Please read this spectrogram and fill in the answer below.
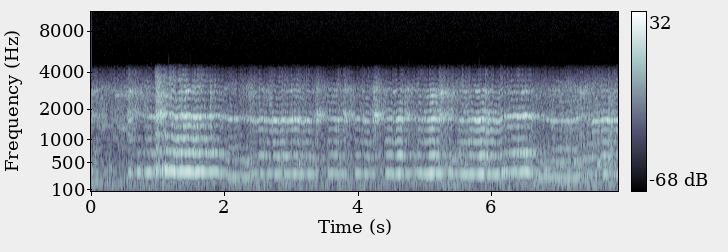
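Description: Singing: a voice holding long, drawn-out notes, dropping to a lower note briefly twice.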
